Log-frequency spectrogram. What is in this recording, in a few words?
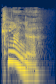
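"clanger", British English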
